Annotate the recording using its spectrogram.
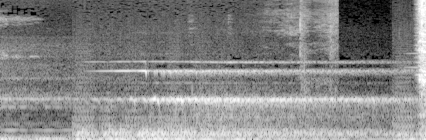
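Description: Eerie background music: a low rumbling drone under long held high tones.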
